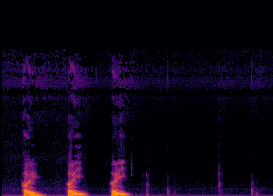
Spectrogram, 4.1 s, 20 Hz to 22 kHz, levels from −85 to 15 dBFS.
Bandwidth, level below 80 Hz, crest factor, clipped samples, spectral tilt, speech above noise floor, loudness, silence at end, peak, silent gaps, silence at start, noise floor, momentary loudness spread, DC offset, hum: 15 kHz; -52 dBFS; 16 dB; under 0.1%; -10 dB/octave; 48 dB; -15 LUFS; 2.15 s; -2 dBFS; none; 0.35 s; -61 dBFS; 11 LU; under 0.1%; none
